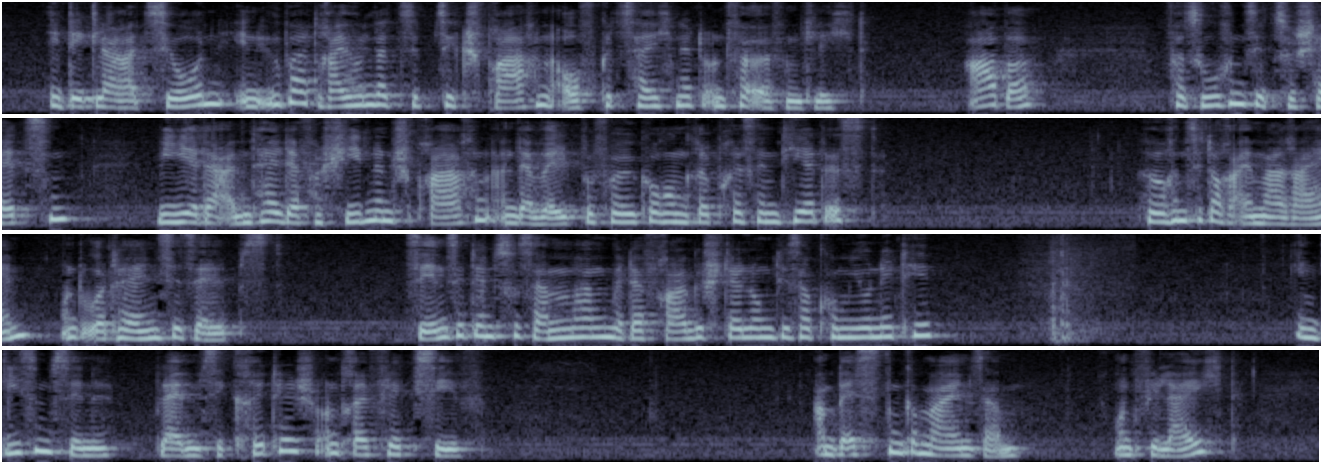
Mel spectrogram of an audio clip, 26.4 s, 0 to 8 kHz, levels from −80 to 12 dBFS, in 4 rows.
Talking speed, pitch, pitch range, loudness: 130 wpm, 230 Hz, 200-250 Hz, -18 LUFS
